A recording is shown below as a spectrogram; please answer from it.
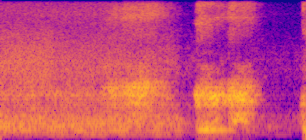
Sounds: Throat clearing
